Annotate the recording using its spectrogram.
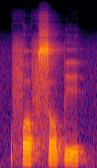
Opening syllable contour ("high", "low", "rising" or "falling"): high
